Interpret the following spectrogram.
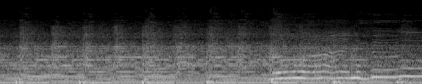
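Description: Live worship band playing a song on electric guitars and drum kit, with a woman's lead vocal coming in about two-thirds of the way through.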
